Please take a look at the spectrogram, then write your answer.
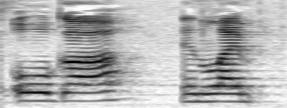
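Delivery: ordinary delivery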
